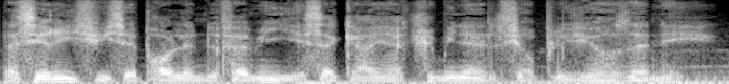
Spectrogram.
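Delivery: deep, dramatic trailer announcer; low epic trailer narration, dead serious; movie trailer voice. Shown as a demonstration. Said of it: "pour utiliser ma voix de trailer".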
